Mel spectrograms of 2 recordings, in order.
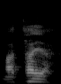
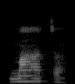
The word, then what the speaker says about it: matter: Some will pronounce this as mataya. It's not mataya. It is matter.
